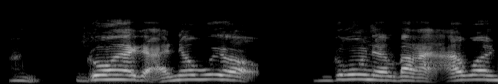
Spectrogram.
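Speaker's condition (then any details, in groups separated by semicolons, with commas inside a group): Cerebral palsy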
